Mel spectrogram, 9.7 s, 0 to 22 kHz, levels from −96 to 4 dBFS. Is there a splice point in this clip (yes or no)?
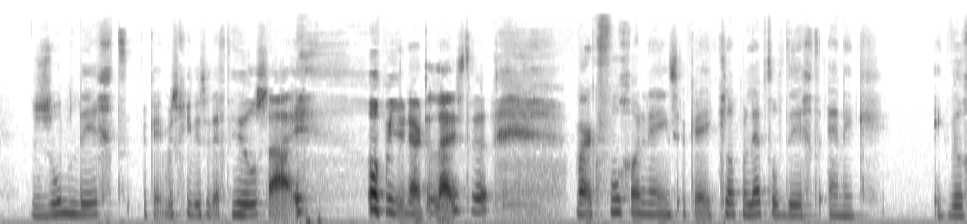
no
